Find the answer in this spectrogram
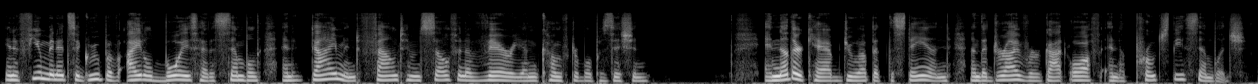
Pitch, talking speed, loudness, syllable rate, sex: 190 Hz, 170 wpm, -20 LUFS, 5.4 syllables/s, female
